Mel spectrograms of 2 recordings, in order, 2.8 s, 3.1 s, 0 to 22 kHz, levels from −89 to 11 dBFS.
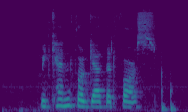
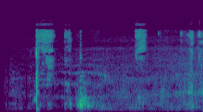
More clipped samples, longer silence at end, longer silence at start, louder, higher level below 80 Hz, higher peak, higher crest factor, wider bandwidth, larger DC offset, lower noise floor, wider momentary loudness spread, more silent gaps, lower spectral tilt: neither; first, 0.2 s vs 0 s; second, 0.3 s vs 0.5 s; second, -45 LUFS vs -33 LUFS; about the same, -78 dBFS vs -76 dBFS; second, -30 dBFS vs -4 dBFS; second, 16 dB vs 32 dB; first, 15.5 kHz vs 11 kHz; neither; first, -72 dBFS vs -54 dBFS; second, 12 LU vs 23 LU; neither; first, -4.5 dB/octave vs -1 dB/octave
